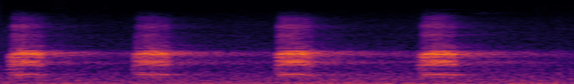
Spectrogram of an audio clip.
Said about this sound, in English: Prairie Creek, Redwoods State Park, an ancient forest. Fog lays heavy among the towering redwoods and hemlocks. A raven calls out.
